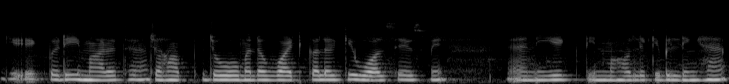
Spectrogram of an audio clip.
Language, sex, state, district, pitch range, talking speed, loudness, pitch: Hindi, female, Bihar, Saran, 200-215 Hz, 165 wpm, -27 LUFS, 205 Hz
